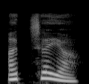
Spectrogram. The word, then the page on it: ಆಚಯ: ācaya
